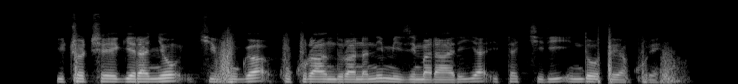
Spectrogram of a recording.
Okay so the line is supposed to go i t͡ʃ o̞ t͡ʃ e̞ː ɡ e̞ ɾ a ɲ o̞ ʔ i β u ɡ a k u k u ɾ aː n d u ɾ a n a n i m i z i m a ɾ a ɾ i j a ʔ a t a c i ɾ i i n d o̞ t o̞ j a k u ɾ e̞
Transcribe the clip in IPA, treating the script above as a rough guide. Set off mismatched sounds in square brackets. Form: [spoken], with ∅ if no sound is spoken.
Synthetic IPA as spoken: i t͡ʃ o̞ t͡ʃ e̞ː ɡ e̞ ɾ a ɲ o̞ [c] i [v] u ɡ a k u k u ɾ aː n d u ɾ a n a n i m i z i m a ɾ a ɾ i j a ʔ [i] t a c i ɾ i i n d o̞ t o̞ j a k u ɾ e̞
